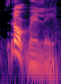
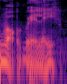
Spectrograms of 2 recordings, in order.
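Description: First: Said in the usual way. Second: Much lower and softer, half to herself; muttered aside. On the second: Real, not acted. Telling listeners she isn't moaning, a muttered aside. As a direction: take it back under your breath. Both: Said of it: "So I'm not moaning".

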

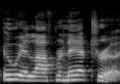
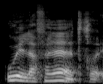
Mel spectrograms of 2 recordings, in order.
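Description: First: Higher, hammed-up Texan mangling of French; badly Texan-accented French. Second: Put-on lightly mangled French with a Texan accent. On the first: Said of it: "It's not that bad, right?". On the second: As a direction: try French as a Texan would speak it. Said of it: "figure out what that sounds like".

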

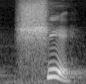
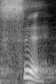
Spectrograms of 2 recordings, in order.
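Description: First: Shi with a hushing sh, like "shih"; sh sound. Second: Si with a plain s, like "sih"; s sound. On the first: Teacher correcting the English first syllable, sh sound. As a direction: say shi with sh at the start. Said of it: "is actually shi instead of si". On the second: Teacher showing the English first syllable, s sound. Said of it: "instead of si". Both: Shown as a demonstration.

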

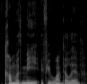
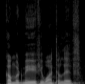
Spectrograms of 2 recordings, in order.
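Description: First: Said in the usual way. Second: A lightly voiced Arnold Schwarzenegger, slightly lower; a half-hearted Arnold accent, barely shifted; terrible Arnold. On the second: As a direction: attempt a clumsy Terminator impression. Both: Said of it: "That's a terrible Arnold".

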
